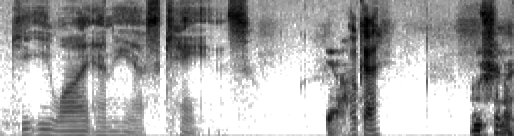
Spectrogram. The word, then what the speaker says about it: Keynes: It's spelled It's spelled ke y n s but it's pronounced canes. Keynes can.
